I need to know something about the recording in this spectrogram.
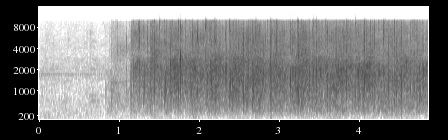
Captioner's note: applause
